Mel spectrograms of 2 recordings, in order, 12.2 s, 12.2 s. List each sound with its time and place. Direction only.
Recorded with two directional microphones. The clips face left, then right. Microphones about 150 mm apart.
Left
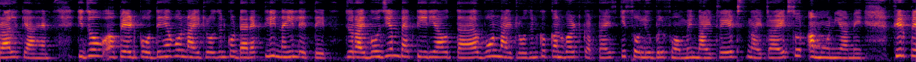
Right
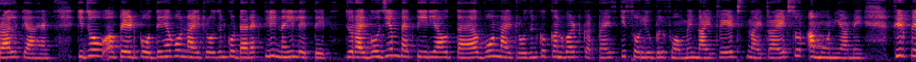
0.0 s a woman's voice: 10° left (ahead or behind)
